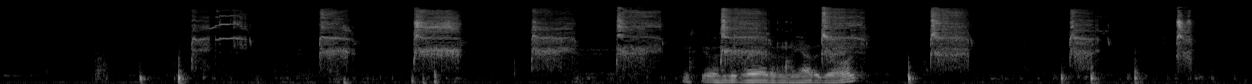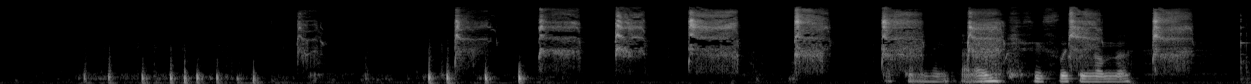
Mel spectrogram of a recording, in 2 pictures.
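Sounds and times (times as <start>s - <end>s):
chick begging squawks: 3.2s - 4.7s, 5.3s - 8.7s, 9.3s - 9.8s, 10.7s - 11.1s, 17.1s - 22.6s, 23.2s - 24.5s.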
